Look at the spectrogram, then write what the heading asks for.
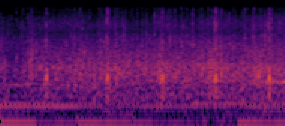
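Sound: audience clapping hands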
